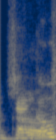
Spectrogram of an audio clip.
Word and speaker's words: Django: Where it's like the D is silent, so Django no.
